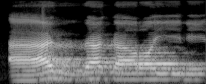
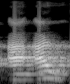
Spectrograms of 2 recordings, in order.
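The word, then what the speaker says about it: آلذَّكَرَيْنِ: Tashil itu apa? melemahkan suara Hamzah yang kedua. Melemahkan suara Hamzah yang kedua. Ini kan aslinya ini Hamzah asli, ini Hamzah wasal. Aazzaka zakarain. Jadi hamzah keduanya dilomahkan. Azzakaraini 1 2 3. Yang satu a, yang kedua a a a. yazakarizakarini jangan dibaca aaz salah tapi yang satu jolas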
